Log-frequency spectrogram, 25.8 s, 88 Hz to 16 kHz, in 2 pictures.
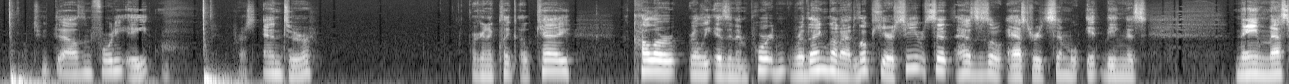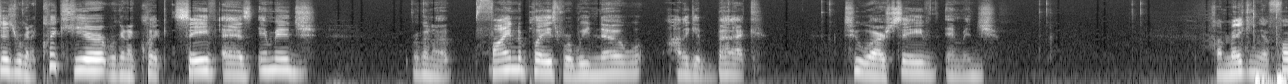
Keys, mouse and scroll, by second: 1.4 typing, 2.0 Return, 4.6 click, 4.8 click, 5.5-6.1 scroll down 6, 13.0 click, 13.1 click, 14.6 click, 17.0 click, 17.1 click, 20.0 click, 20.1 click, 21.0 click, 21.1 click, 23.2 click, 23.3 click, 24.2 click, 24.3 click, 25.4-25.7 typing.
